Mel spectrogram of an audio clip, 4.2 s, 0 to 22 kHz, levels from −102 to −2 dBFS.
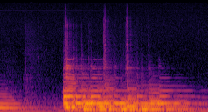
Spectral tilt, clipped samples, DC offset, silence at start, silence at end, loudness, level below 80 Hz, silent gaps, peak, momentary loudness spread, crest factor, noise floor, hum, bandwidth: -9 dB/octave; under 0.1%; 0.1%; 0 s; 0 s; -34 LUFS; -40 dBFS; none; -18 dBFS; 17 LU; 16 dB; -60 dBFS; none; 12 kHz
